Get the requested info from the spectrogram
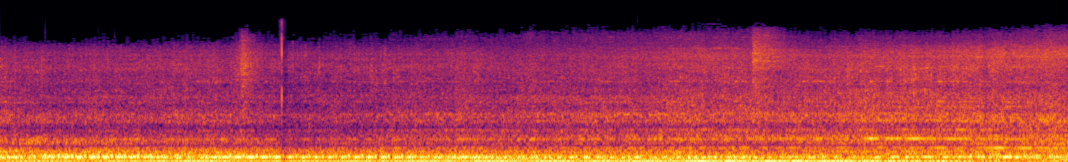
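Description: Two CN diesel freight locomotives running as they approach and come alongside, a steady low engine drone.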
